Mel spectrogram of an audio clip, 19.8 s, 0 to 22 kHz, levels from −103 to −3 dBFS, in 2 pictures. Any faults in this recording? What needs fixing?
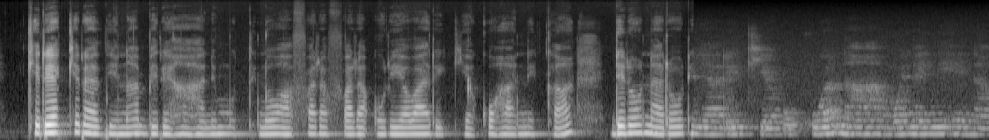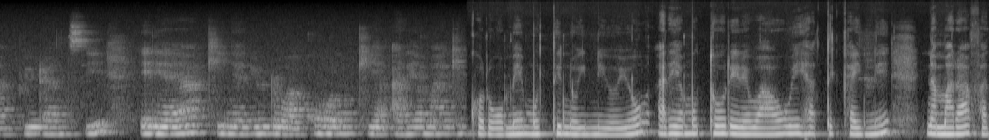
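From 6.96 s to 14.55 s the speech suddenly turns hollow and roomy, drops roughly 10 dB, and gains noticeable background noise before snapping back. This is likely a switch to a distant microphone after the close mic's signal dropped out. On a waveform, the envelope steps down abruptly at the start and back up abruptly at the end. A spectrogram shows thinner low frequencies, smeared reverberant tails and a raised noise floor between phrases. Monitor the close mic live and record a backup track from it.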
